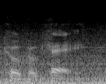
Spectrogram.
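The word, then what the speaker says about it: CocoCay: it's okay it's understandable considering that i know castaway key this is coke okay they're spelled the same way yeah independence on my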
